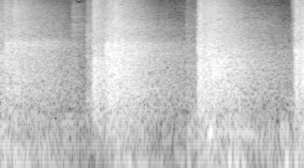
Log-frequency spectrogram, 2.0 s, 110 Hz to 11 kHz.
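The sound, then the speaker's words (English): An audience at the Pod Slam 1 o'clock show does a slow clap to welcome a group making its Pod Slam debut: three loud, broad crowd claps land in a steady, deliberate rhythm about two-thirds of a second apart, each with a brief smeared tail. No one speaks. “Let's do a little slow clap.”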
